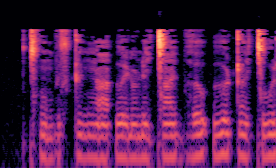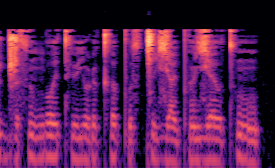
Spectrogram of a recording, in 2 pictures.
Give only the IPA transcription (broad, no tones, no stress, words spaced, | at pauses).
ǀʰũbʉsʈyŋã ʔɯɪ̯ɽũɳi ǀãɪ̯bʱəʊ̯ ʔɯʊ̯ ʈə̃ɪ̯ǀuɪ̯ ɖ͡ʐəsũŋoɪ̯ tʰyjuɽʉkʰə pʼusǀiʑaɪ̯pʰə̃ ʑɛʊ̯ tʰũ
